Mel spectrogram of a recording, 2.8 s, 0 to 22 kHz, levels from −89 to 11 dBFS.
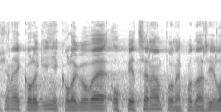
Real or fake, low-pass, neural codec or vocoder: real; 9.9 kHz; none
